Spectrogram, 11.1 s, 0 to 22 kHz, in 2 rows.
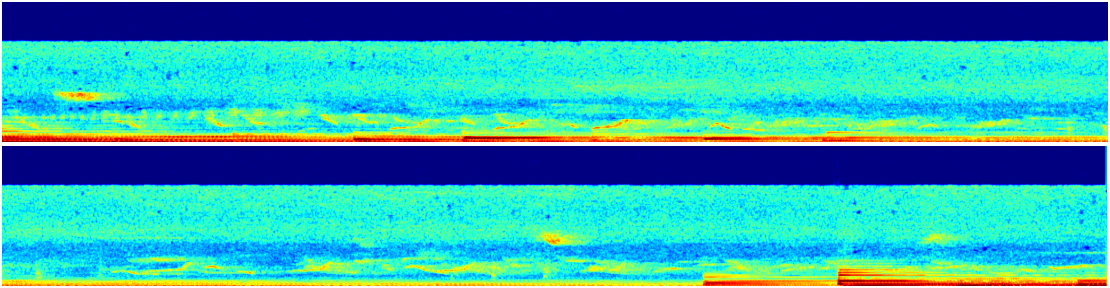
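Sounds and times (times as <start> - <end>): ambient music chord: 0.0 - 11.0.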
